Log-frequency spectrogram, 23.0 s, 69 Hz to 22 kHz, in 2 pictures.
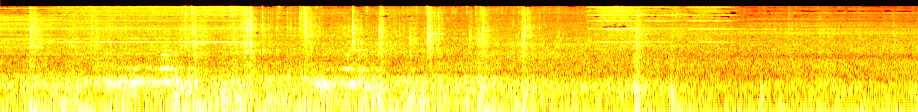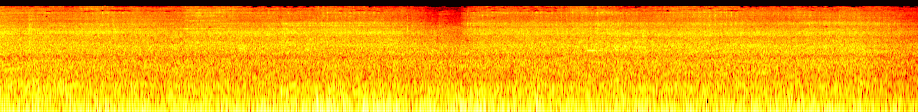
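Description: A 71-623 (KTM-23) low-floor electric tram passing close by, with a high steady whine and a run of clacks as its wheels go over the rail joints. About eight seconds in it fades as it draws away, leaving steady street-traffic noise.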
